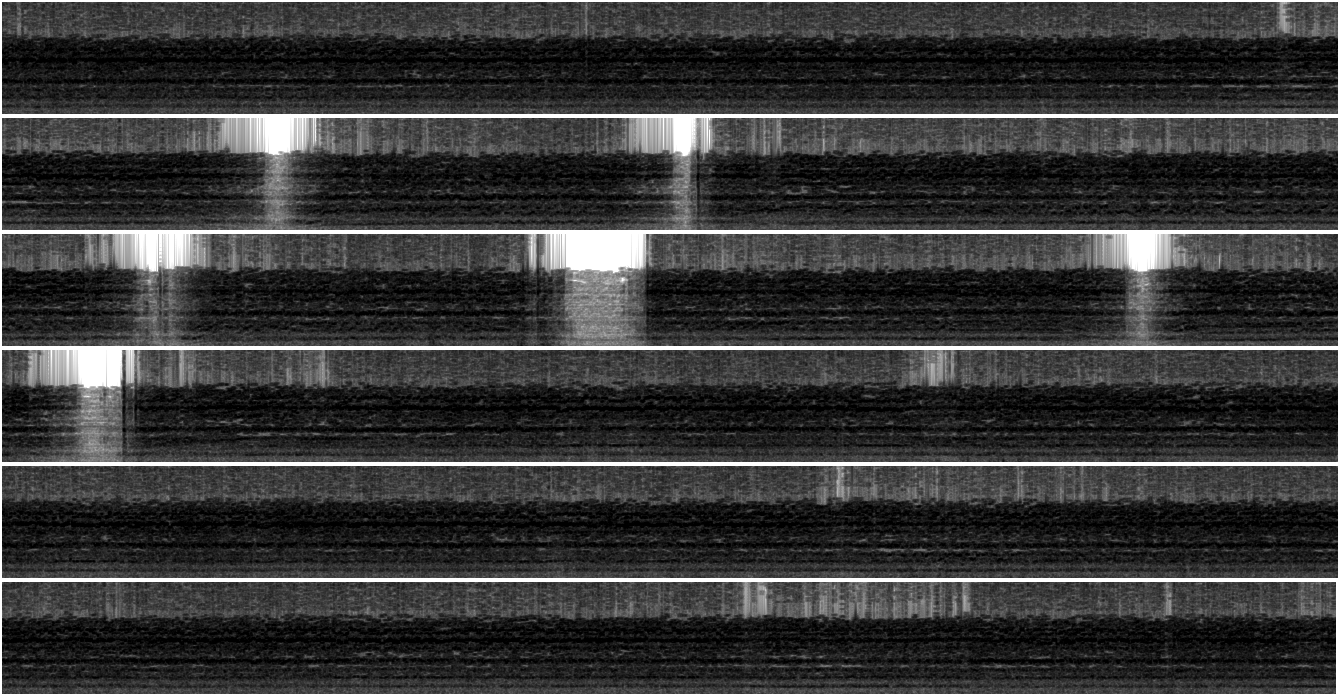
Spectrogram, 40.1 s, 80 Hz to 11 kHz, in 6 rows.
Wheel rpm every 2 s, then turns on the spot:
210, 210, 210, 170, 150, 170, 190, 140, 130, 150, 140, 220, 230, 220, 220, 220, 220, 220, 230, 230.
none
